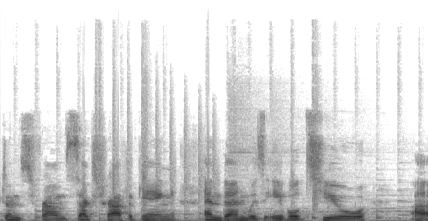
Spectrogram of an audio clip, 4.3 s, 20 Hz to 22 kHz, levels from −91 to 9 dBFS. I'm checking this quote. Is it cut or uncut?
uncut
